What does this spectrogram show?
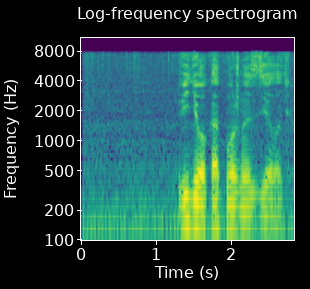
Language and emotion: Russian, neutral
